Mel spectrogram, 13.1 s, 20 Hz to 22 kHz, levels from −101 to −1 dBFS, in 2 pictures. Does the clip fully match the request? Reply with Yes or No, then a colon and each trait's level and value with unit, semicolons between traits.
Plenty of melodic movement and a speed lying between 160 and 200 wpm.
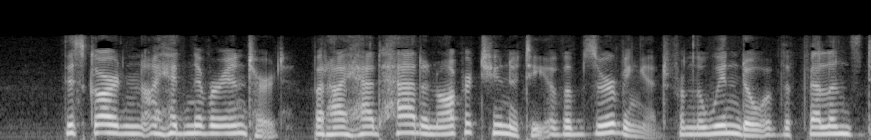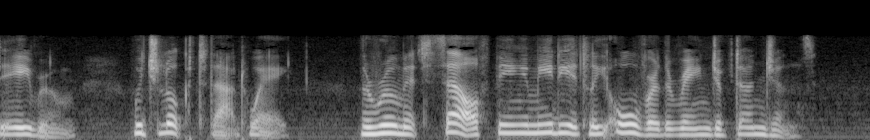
No: average, 3.5 semitones; average, 170 wpm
